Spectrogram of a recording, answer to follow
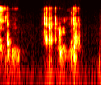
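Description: Near silence, with a few faint soft clicks about a second in.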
